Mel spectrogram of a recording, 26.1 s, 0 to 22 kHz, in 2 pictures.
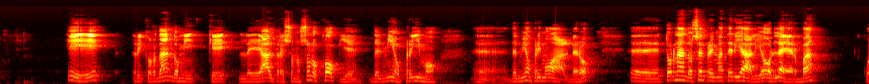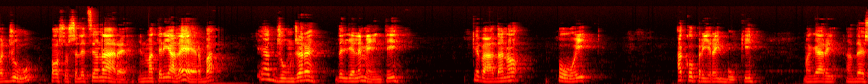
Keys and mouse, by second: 0.7 ctrl+middle click, 2.5 ctrl+middle click, 10.2 click, 12.2 click, 15.7 click, 16.8 click, 18.9 click, 20.2 click, 21.2 click, 23.4 click, 24.1 click.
